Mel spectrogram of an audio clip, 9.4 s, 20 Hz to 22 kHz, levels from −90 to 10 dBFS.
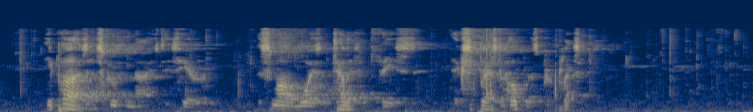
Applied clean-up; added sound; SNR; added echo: classical method WPE with log-MMSE.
